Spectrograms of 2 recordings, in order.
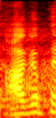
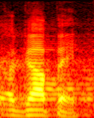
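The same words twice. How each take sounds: First: Agape said AH-guh-pay; stress on first syllable. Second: Agape said uh-GAH-pay; stress on second syllable. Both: Shown as a demonstration. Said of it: "Yeah, it's both".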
